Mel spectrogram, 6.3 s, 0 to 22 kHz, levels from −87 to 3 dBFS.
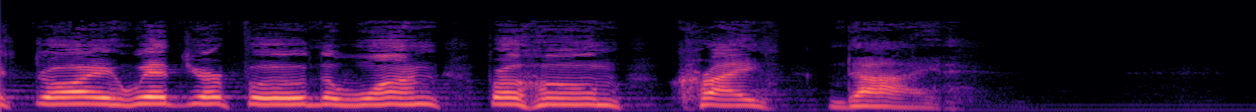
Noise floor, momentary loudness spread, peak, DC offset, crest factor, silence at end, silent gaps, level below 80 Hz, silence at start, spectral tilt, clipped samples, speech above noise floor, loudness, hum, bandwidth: -73 dBFS; 14 LU; -6 dBFS; under 0.1%; 18 dB; 1.6 s; none; -70 dBFS; 0 s; -7 dB/octave; under 0.1%; 49 dB; -24 LUFS; none; 11 kHz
